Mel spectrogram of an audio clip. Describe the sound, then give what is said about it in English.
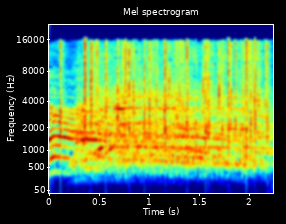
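A large crowd at a live site in Queensland, Australia, celebrates the news of Brisbane winning the Olympic and Paralympic Games, cheering and shouting continuously, with whoops and scattered clapping rising over a dense wash of voices, loud and sustained throughout. “Well, there was a party atmosphere at live sites in Queensland last night as crowds welcomed the news.”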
